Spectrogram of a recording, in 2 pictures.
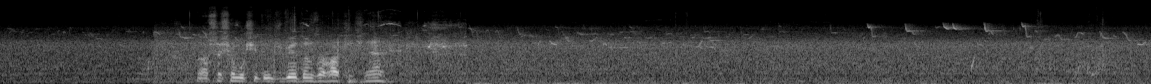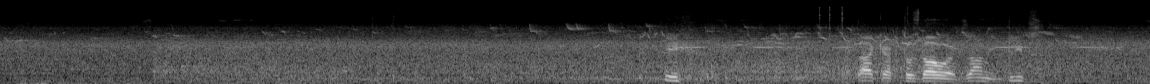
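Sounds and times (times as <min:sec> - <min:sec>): outdoor background noise: 0:00.0 - 0:23.0
small bird chirping: 0:01.6 - 0:07.7, 0:16.4 - 0:22.9.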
